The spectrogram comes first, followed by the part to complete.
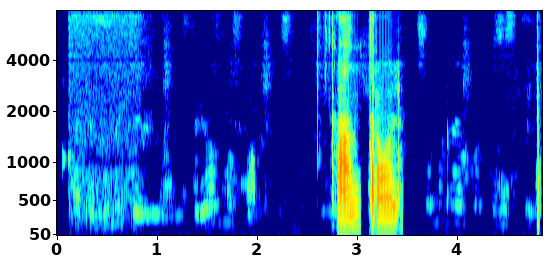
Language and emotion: Russian, neutral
